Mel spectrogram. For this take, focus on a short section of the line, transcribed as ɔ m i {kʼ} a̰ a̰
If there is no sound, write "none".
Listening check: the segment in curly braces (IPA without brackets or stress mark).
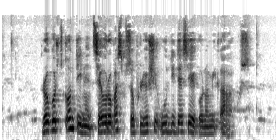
kʼ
